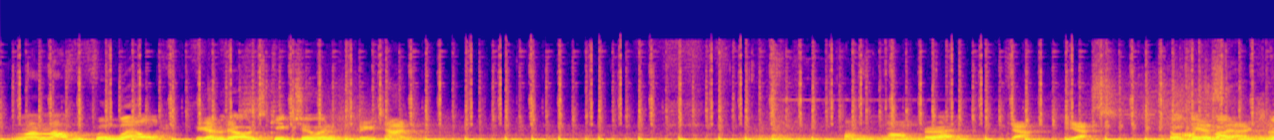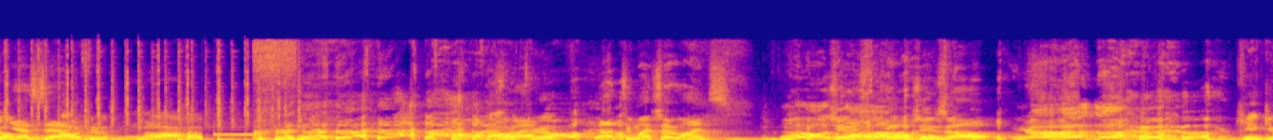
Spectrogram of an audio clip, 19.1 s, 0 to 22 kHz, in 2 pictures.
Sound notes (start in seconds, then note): 6.3 making pained noises; 11.0 beep; 11.4 laughs; 17.2 groaning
